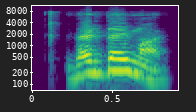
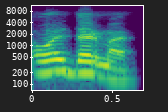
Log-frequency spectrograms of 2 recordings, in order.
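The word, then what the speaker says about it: Wertheimer: মূল প্রবর্তককে যে ভেরদেইমার বা ওয়েরদেইমার এরকম কিছু বলে, যে এটা যেহেতু ওয়েস্টার্ন ইয়ে তো ভারদেইমার এটাই অনেকে বলে, বা ওয়েরদেইমার এরকম বলে। তো ভারদেইমার আমরা এটাই বলি, বাঙালি আমরা বাঙালির মতো উচ্চারণ করি, ম্যাক্স ভারদেইমার।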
